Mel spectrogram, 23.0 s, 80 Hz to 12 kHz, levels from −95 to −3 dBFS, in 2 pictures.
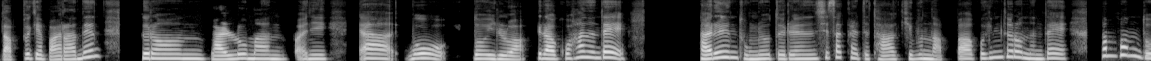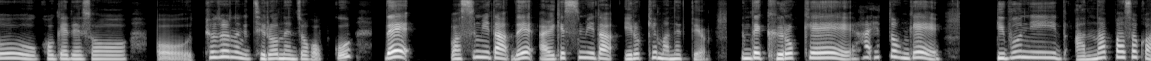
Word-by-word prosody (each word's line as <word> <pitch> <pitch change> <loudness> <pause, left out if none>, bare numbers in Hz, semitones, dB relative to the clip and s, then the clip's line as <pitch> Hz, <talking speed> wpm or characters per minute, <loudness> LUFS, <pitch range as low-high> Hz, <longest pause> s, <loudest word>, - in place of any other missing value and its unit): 나쁘게 240 -2 -2
말하는 210 - 0 0.4
그런 240 -2 +2
말로만 215 +1 +2
많이 220 0 -2 0.3
"야 245 -2 +2
뭐 235 0 +1 0.3
너 225 -1 0
일루 210 -1 +1
와."라고 220 +4 0
하는데 290 -2 +1 0.7
다른 280 +7 +4
동료들은 220 0 -1
시작할 280 +1 -4
때 220 -1 -7
다 200 -1 -3
기분 220 +2 -1
나빠하고 120 - -2
힘들었는데 255 -6 -1 0.3
1 380 0 -2
번도 260 - 0
거기에 215 +1 -1
대해서 210 0 -2 0.3
어 - - -3 0.2
표정을 300 -5 +1
드러낸 225 0 +2
적 210 -1 -3
없고 340 - -3 0.3
"네 315 +5 +8 0.4
왔습니다. 265 +2 +2
네 265 +5 +3
알겠습니다." 260 +1 0
이렇게만 240 +1 0
했대요. 220 -1 -5 0.4
근데 250 +2 +5
그렇게 260 -2 +3
하 295 - -2
했던 305 -3 -1
게 260 -7 +1 0.6
기분이 285 0 +1
안 185 +4 -2
나빠서가 295 0 +1
240 Hz, 260 characters per minute, -22 LUFS, 220-280 Hz, 0.7 s, 네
